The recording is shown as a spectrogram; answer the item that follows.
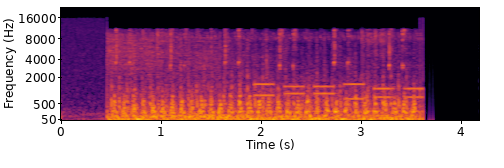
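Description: Programme jingle: loud, dense electronic backing with a short stepped melody, starting about half a second in and cutting off abruptly near the end, leaving a brief silence.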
